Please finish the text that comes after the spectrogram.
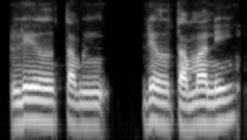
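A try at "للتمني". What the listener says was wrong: Nah, dia alif lam syams ya, tamanni.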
